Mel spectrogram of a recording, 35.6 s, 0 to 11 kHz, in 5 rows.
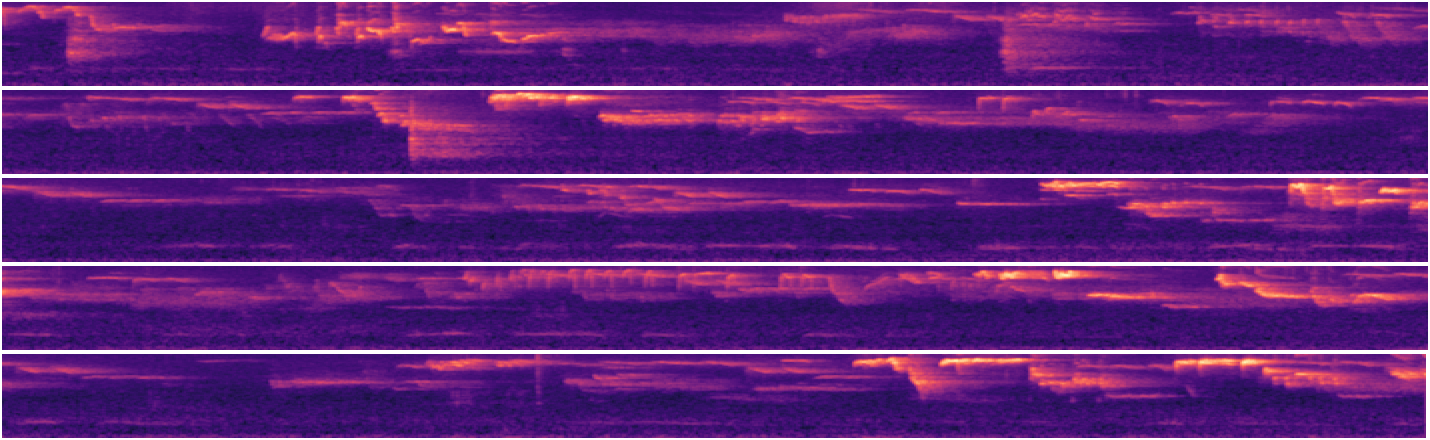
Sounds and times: person is working in a garden 0.0 - 17.3
birds sing in the forest 0.0 - 35.6

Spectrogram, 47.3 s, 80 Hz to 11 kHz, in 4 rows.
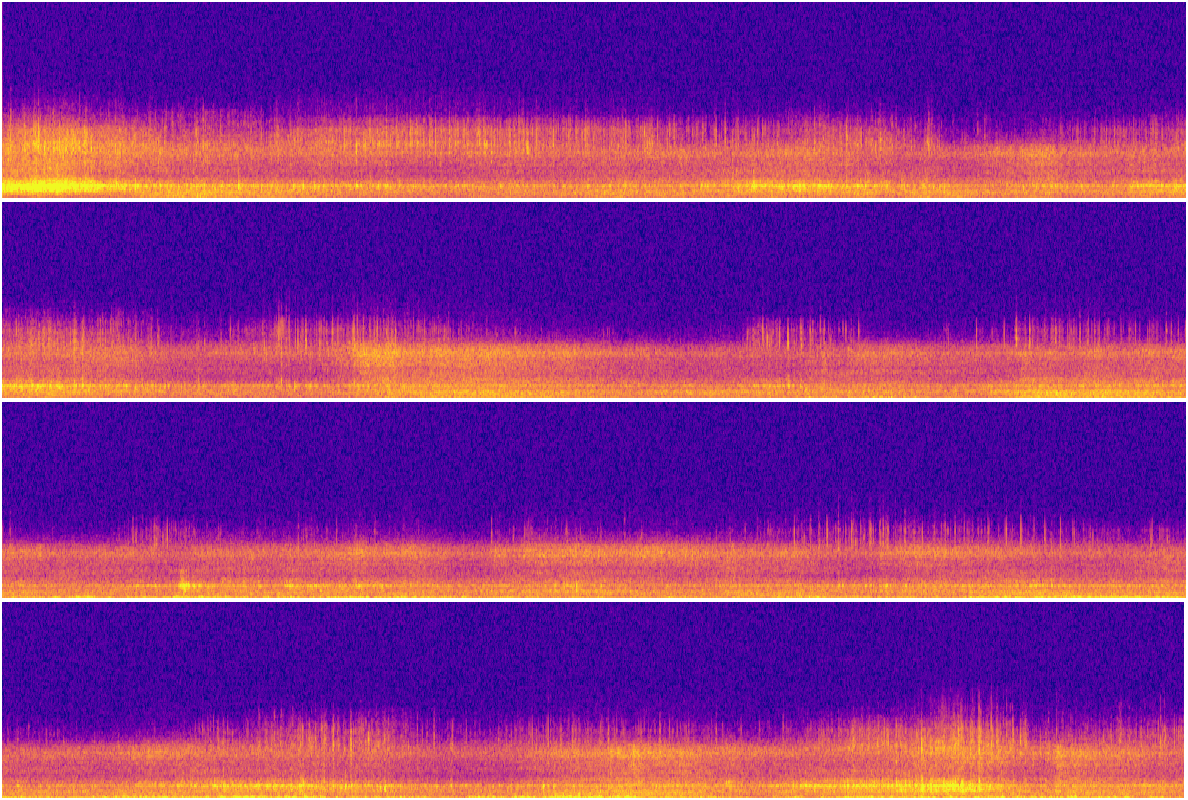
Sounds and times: Waves and small pebbles washing along a tree trunk 0.0 - 47.3

